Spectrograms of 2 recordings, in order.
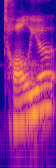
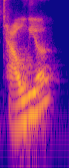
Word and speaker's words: Taulia: It's not Talia, apparently, it's Taulia which is you know something good to know. Like ow is not like when you hurt yourself is how he explained it to me.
